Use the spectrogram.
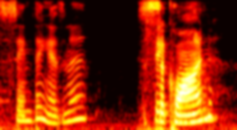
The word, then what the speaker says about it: Saquon: Saquon? It's Saquon Barkley.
